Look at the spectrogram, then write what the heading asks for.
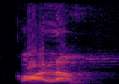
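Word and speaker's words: column: जैसे autumn कॉलम डैम हाईम तो यहां पे हमें ऐसे ऑटम कॉलम डैमन ऐसे हाईमन ऐसे नहीं पढ़ना है।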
